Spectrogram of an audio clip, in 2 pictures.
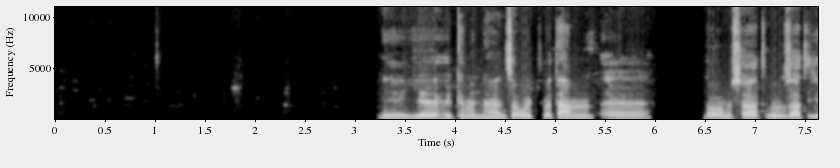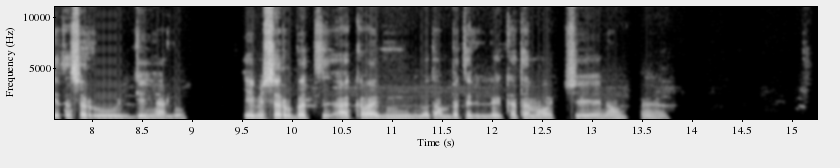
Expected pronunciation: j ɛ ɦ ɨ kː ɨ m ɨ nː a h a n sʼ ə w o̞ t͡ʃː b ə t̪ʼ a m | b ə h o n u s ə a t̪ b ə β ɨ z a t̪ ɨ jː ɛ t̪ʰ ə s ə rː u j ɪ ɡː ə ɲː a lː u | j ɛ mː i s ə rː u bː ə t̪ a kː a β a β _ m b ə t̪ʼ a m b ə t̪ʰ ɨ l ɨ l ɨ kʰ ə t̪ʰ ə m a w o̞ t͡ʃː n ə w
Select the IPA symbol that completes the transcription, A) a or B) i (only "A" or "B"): B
